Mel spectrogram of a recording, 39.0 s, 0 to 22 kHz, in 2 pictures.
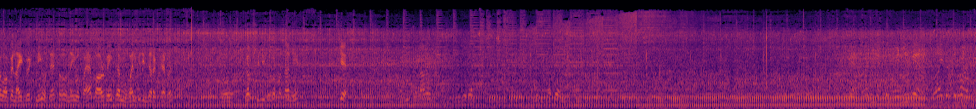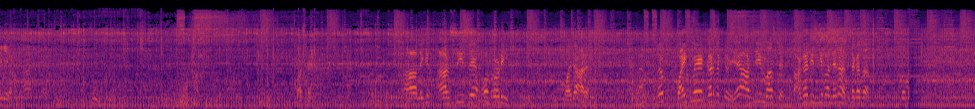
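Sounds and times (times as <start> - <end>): motorcycle engine running: 0.0 - 39.0
road rumble: 0.0 - 39.0
wind: 0.0 - 39.0.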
